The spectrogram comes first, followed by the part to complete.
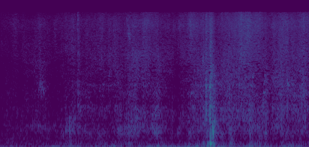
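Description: Near silence, with a faint rustle of a thin costume's fabric being pulled over a child and one soft tick a little past the middle.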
